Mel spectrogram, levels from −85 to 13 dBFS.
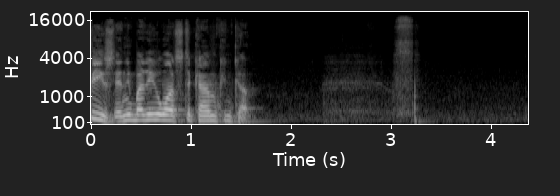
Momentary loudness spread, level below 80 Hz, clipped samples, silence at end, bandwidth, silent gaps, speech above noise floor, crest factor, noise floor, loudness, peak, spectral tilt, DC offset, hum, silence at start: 25 LU; -78 dBFS; under 0.1%; 1.2 s; 18 kHz; none; 40 dB; 18 dB; -61 dBFS; -21 LUFS; -6 dBFS; -6 dB/octave; under 0.1%; none; 0 s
